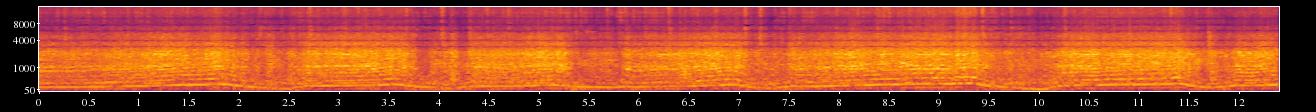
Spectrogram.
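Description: Rally car engine heard from inside the cabin, driven hard. The revs climb and drop back every one to two seconds as the driver accelerates, lifts and shifts.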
